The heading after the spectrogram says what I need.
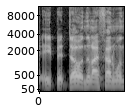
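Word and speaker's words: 8BitDo: So all right it's a bit do but it's like I'm gonna say missed opportunity man.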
